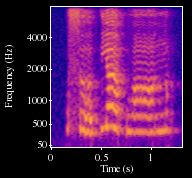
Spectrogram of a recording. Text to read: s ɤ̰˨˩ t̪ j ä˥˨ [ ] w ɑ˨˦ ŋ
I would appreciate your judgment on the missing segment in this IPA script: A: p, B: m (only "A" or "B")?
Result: A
